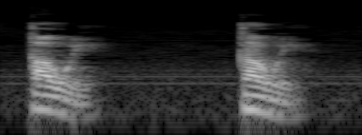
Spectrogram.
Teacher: they say it awi because they changed the qaf to an a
